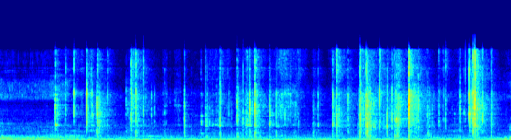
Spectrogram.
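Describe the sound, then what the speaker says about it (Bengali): Plastic wrapping is crinkled and peeled off a boxed Shai Oudh attar perfume, giving close, irregular crackling bursts that come and go alone, with no talk. "আমি খুলছি র্যাপিংটা"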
